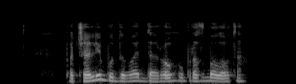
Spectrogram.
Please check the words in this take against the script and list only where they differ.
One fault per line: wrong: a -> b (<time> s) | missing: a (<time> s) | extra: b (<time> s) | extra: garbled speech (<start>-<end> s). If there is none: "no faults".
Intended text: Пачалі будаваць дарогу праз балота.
no faults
